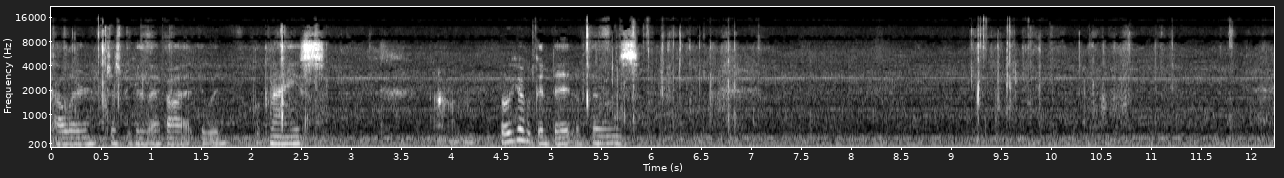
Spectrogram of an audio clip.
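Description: Plastic sleeves in a ring binder crinkle and rustle as pages are turned.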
